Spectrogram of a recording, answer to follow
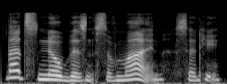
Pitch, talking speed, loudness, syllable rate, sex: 215 Hz, 185 wpm, -17 LUFS, 4.4 syllables/s, female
